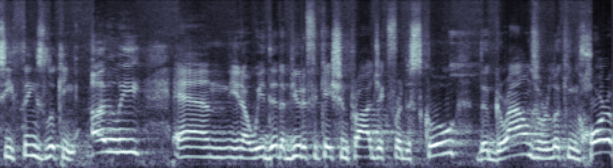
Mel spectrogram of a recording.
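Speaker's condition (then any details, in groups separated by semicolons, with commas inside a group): No condition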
